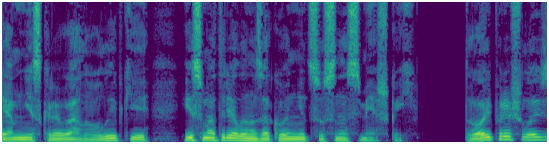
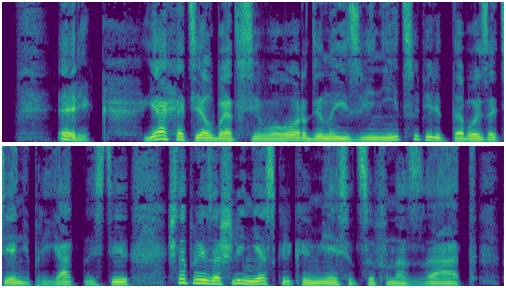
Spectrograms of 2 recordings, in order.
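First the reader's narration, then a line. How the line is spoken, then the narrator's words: Ingratiating, smooth. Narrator (Russian): вкрадчиво произнес он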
